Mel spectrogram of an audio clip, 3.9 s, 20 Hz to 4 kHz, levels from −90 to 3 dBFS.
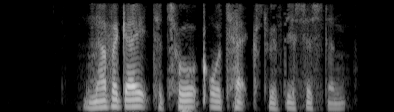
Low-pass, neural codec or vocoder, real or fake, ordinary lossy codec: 3.6 kHz; none; real; AAC, 24 kbps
